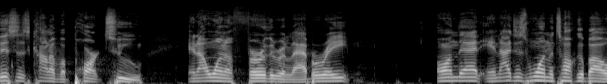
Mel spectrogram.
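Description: Listening to the speech here, nothing stood out as a technical problem at any point.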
